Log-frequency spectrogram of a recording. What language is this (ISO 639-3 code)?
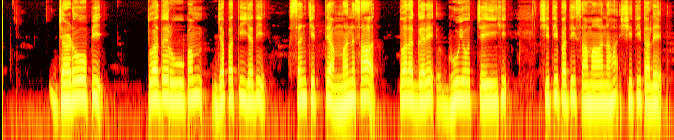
san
